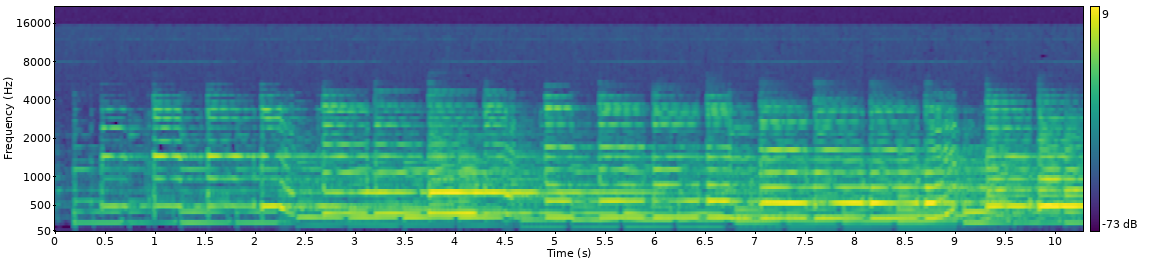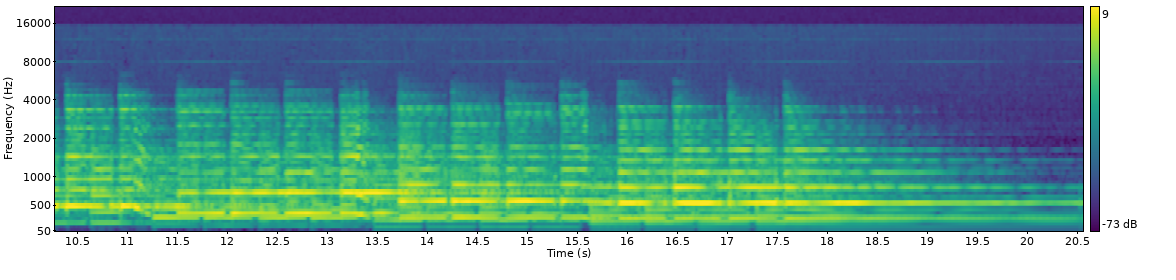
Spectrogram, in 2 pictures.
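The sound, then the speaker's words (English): Electric guitar played through a wet-dry-wet rig, with a dry signal flanked by effected signals, producing sustained notes and chords with spacious echo and modulation. The passage stays steady in level and tapers off toward the close. “And here's what it sounds like when I use a wet-dry wet setup.”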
